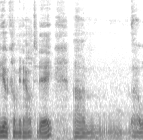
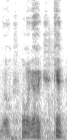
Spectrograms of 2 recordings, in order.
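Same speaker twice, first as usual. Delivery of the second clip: usual speaking voice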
